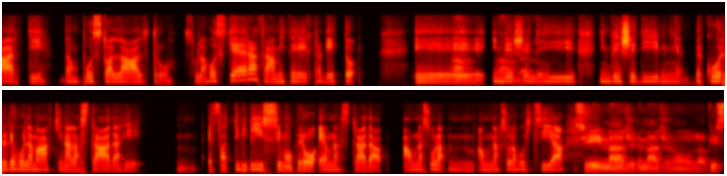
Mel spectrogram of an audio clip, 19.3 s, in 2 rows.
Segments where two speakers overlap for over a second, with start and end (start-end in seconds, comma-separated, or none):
6.0-7.4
